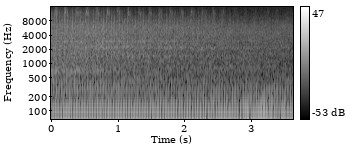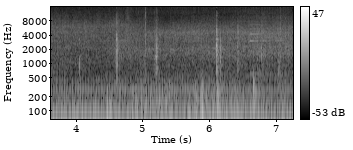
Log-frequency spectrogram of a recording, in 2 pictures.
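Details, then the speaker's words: 2006 VW Passat after head gasket job, oil and filter cartridge changed after forgetting the filter, idling about 15 minutes at 200 degrees: low even idle hum, few handling clicks, no knocking or chatter; noise solved. "The car has been running in idle for about 15 minutes. No engine chatter. I think it's good. Problem solved."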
